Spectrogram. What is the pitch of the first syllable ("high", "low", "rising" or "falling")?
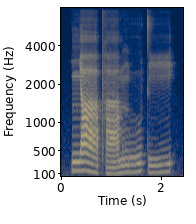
falling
